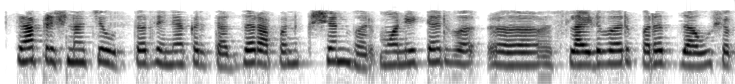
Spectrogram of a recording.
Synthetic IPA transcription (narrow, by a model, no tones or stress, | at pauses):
t̪japɾeɕnat͡seut̪ːəɾd̪eɳjakəɾit̪at̪̚d͡zəɾapəɳkʂənbʱəɾmɔniʈəɾʋəslajɽʋəɾpəɾət̪̚d͡zauːɕək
